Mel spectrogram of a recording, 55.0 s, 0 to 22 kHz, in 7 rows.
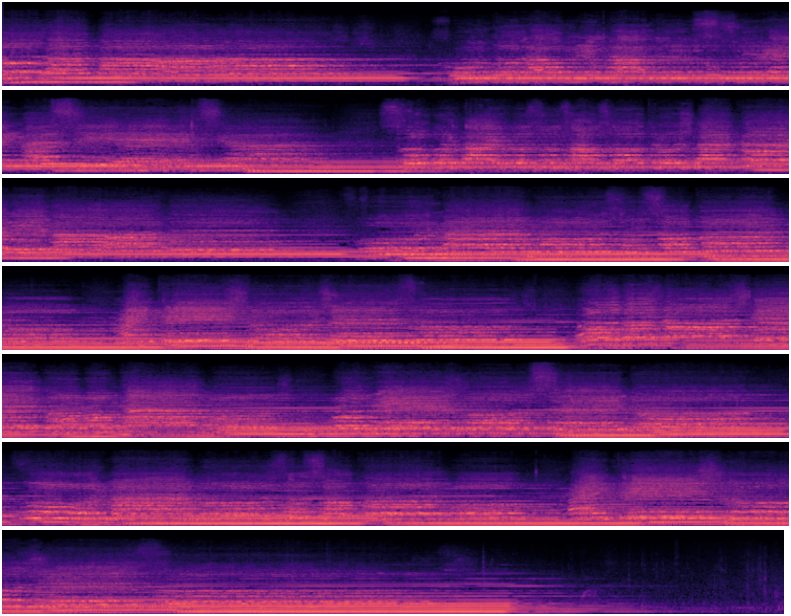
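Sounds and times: choir singing a hymn: 0:00.0 - 0:53.4.

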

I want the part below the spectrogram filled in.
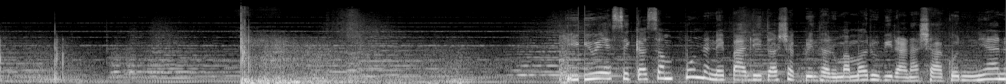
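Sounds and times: background music: 0:00.0 - 0:10.0
firework shell bursting: 0:02.4 - 0:04.9
low rumble: 0:02.4 - 0:05.2.

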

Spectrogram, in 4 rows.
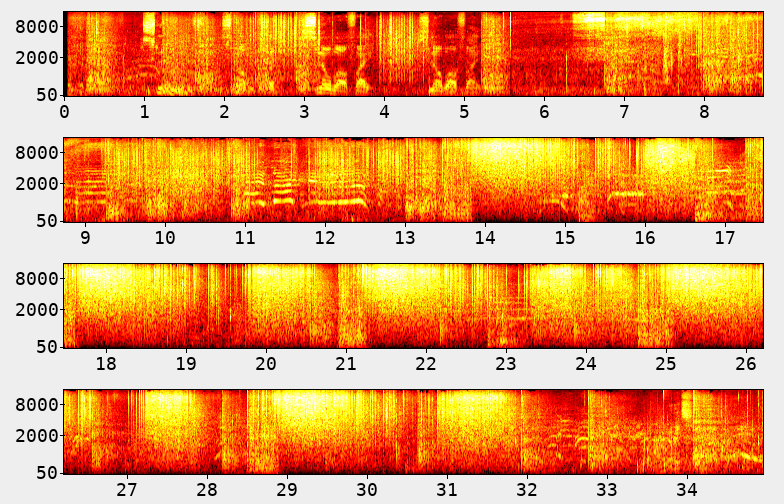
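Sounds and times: fireworks bursting: 0:00.0 - 0:34.9
firework hiss: 0:00.2 - 0:32.2.

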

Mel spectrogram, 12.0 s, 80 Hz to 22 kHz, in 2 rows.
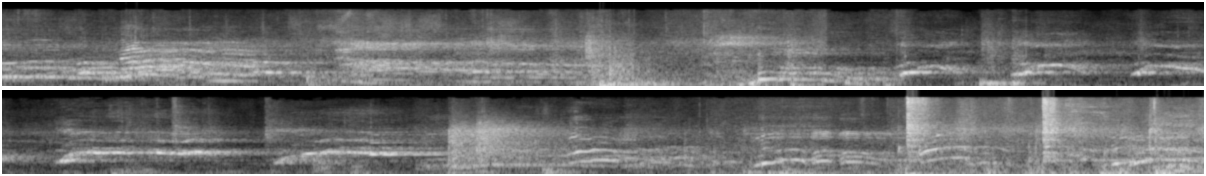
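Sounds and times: scuffle: 0:06.3 - 0:12.0.

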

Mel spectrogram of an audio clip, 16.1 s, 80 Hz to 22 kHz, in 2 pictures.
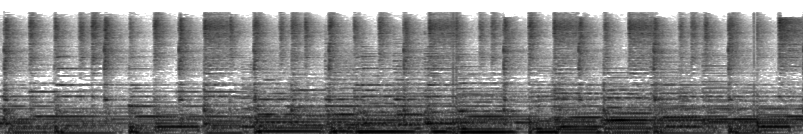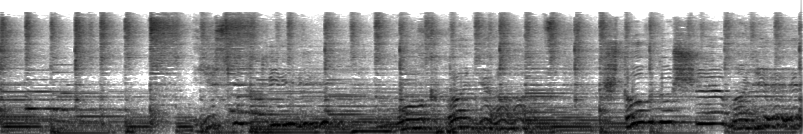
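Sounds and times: instrumental backing track: 0:00.0 - 0:16.0.

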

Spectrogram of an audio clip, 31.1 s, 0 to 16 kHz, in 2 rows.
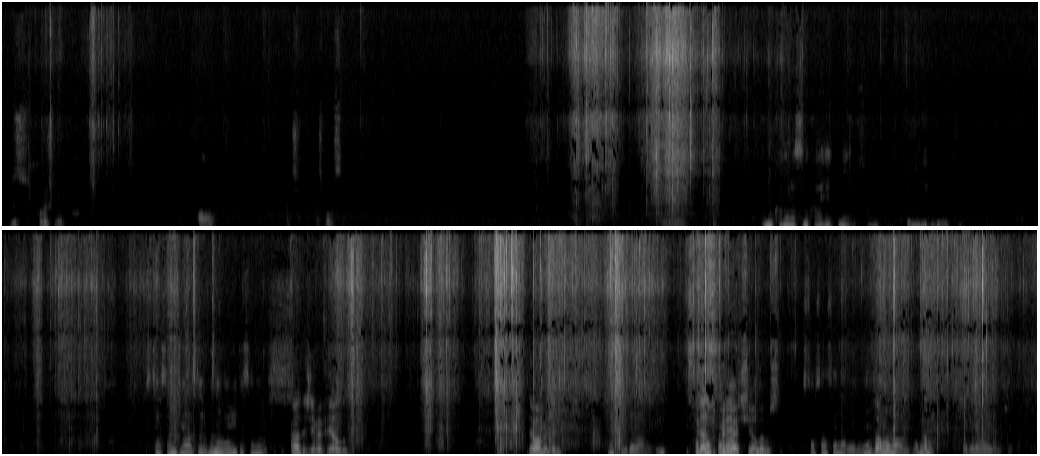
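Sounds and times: footsteps crunching on pine needles: 0:07.9 - 0:11.0, 0:15.7 - 0:18.5, 0:20.5 - 0:26.6, 0:28.6 - 0:31.0.

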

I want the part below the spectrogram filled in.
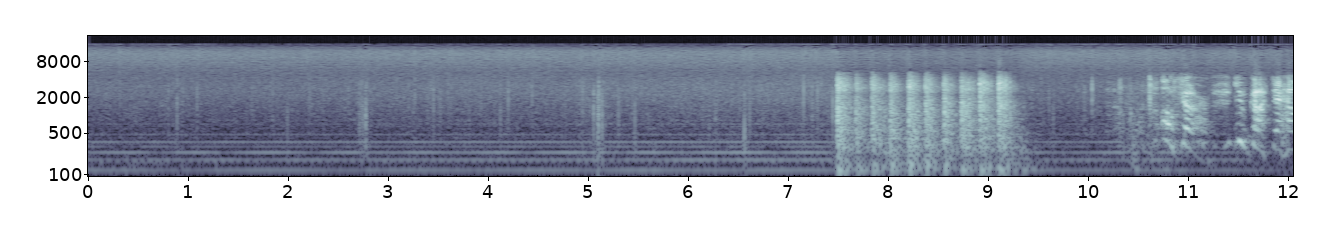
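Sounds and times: low mains hum: 0:00.0 - 0:12.0
rapid knocking on wooden door: 0:07.5 - 0:09.5.

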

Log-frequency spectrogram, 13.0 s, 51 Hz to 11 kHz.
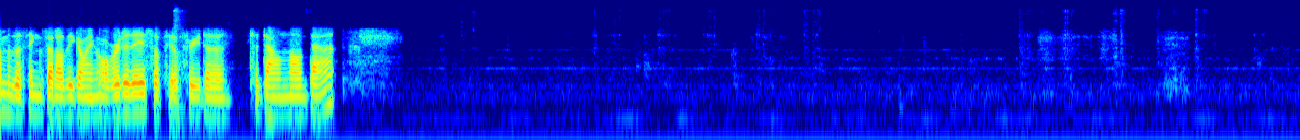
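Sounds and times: rustles: 0:10.2 - 0:13.0.

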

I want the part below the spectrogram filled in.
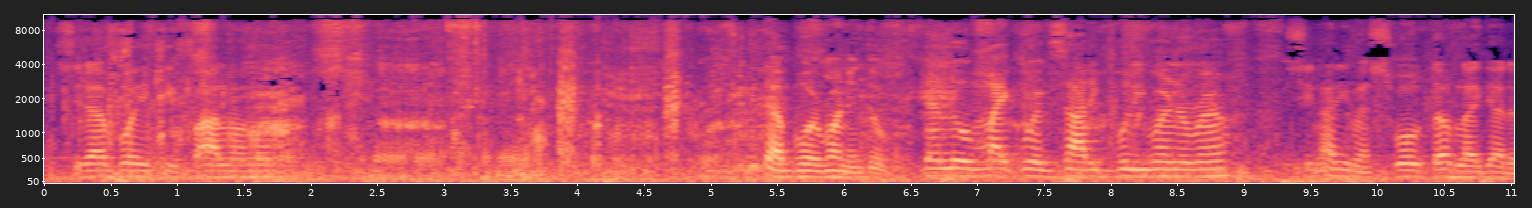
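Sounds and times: dog noises: 0:00.0 - 0:11.0.

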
